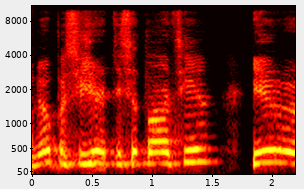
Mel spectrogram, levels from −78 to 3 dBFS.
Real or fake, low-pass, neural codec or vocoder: fake; 9.9 kHz; codec, 44.1 kHz, 2.6 kbps, DAC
